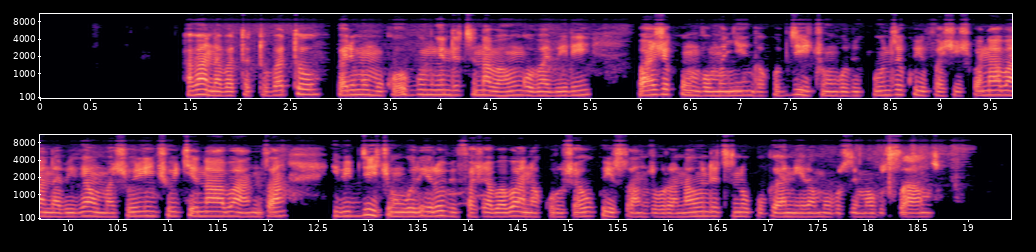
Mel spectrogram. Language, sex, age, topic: Kinyarwanda, female, 18-24, education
